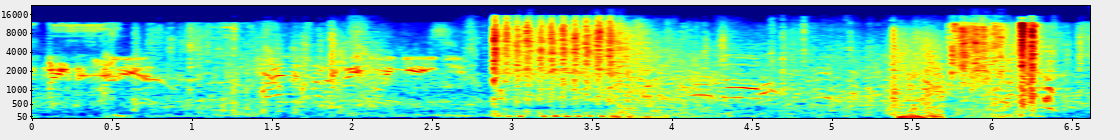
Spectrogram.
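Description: Dense bursts of automatic gunfire and explosive blasts from a Battlefield 6 firefight, loud and continuous with a heavy boom near the end, mixed with faint voices in the background.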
